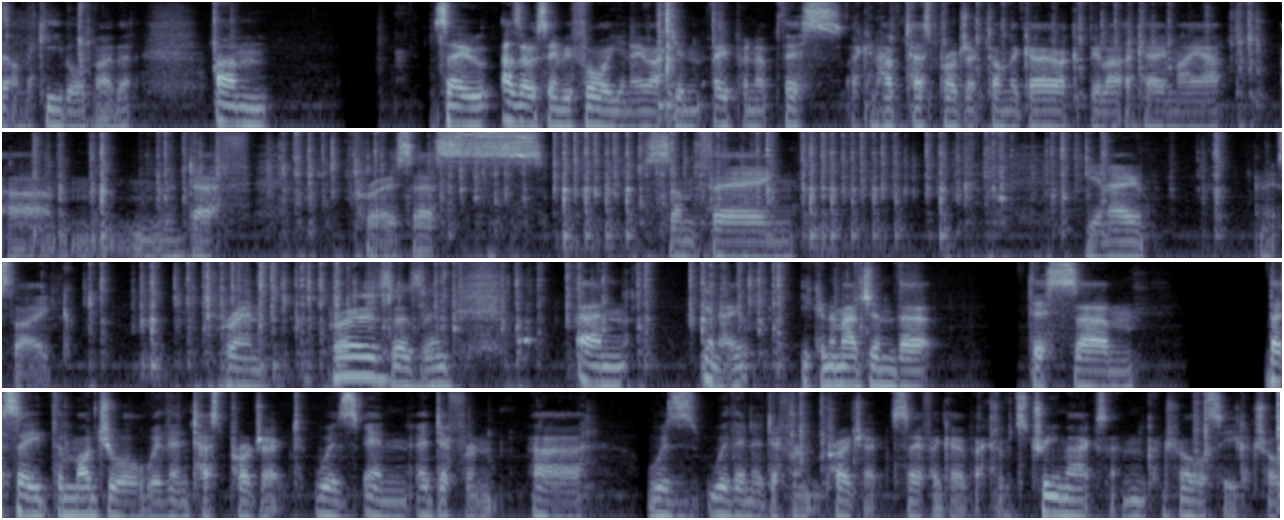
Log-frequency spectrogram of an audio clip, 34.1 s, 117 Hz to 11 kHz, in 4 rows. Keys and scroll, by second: 0.5 Up, 1.0-1.4 Up, 1.4 Down, 1.9 Down, 2.0-2.6 Down, 2.7 Down, 4.3 Return, 5.8 Down, 6.1 Up, 6.3 Down, 6.5 Down, 6.6 Down, 6.8 Down, 7.3 Up, 7.4 Up, 7.6 Up, 8.1 ctrl+e, 8.6 Return, 8.7 Return, 9.0-16.2 typing, 16.4 Return, 17.3-23.4 typing, 22.5 ctrl+x, 22.6 ctrl+s, 30.8 ctrl+F8, 33.4 ctrl+c, 34.0 ctrl+p.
